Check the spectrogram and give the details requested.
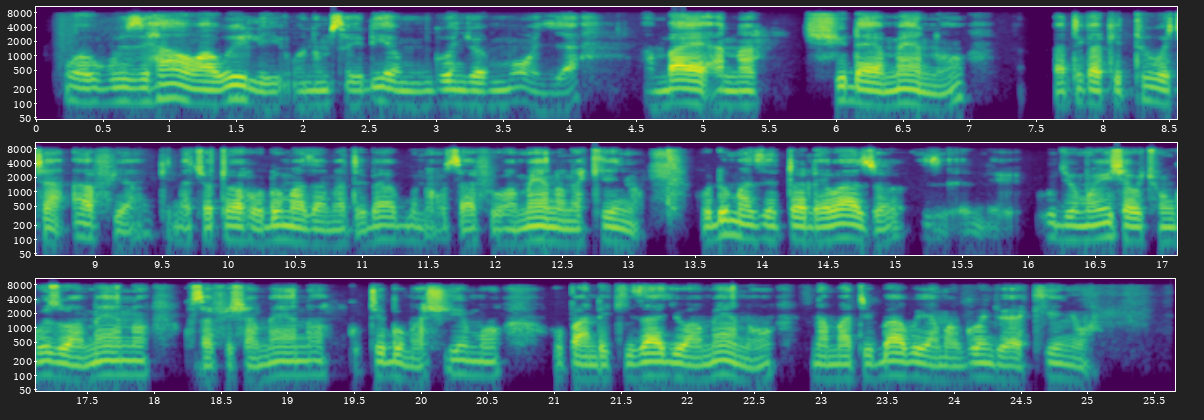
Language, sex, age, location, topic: Swahili, male, 25-35, Nakuru, health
